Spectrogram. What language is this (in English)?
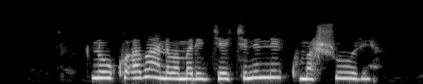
Kinyarwanda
